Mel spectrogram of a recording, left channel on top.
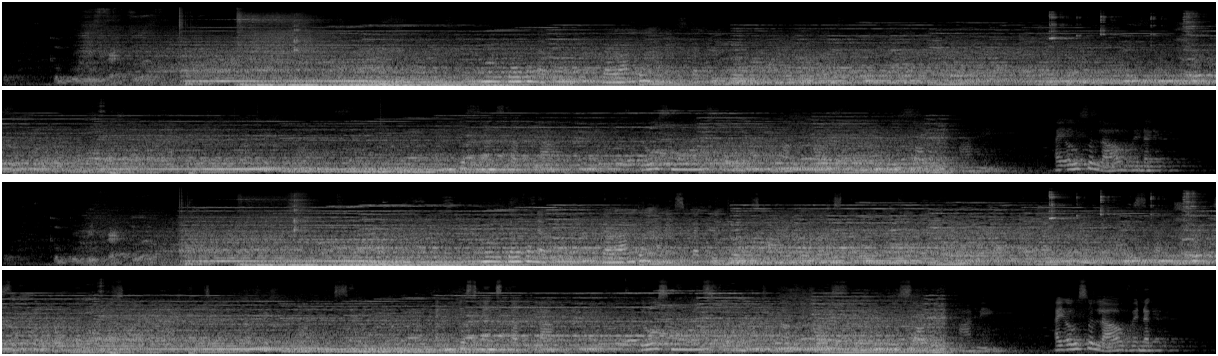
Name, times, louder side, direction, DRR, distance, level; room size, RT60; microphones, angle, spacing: voice 1, 0.5-1.5 2.2-2.3 2.9-3.1 3.3-4.9 10.2-10.7 11.7-11.9, right 2 dB, 15° right, 2 dB, 4.5 m, -40 dB
sound 1, 0.7-7.1, left 1 dB, 85° left, 5.0 m, -32 dB
sound 2, 1.6-17.8, equal, 30° left, 5.7 m, -44 dB
sound 3, 1.8-21.6, right 2 dB, 35° right, 2.0 m, -29 dB
voice 2, 4.8-9.8 10.4-15.9 16.5-18.0 18.5-22.2 22.7-23.7, right 2 dB, 75° right, 7 dB, 2.0 m, -33 dB
20.5 x 19.0 x 7.6 m, 1.1 s
head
